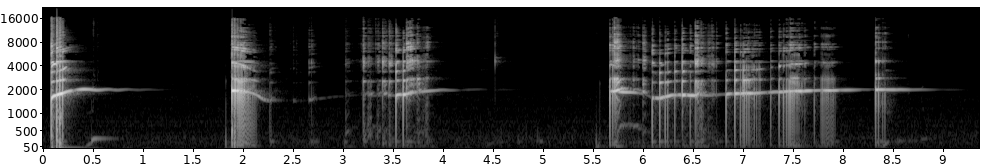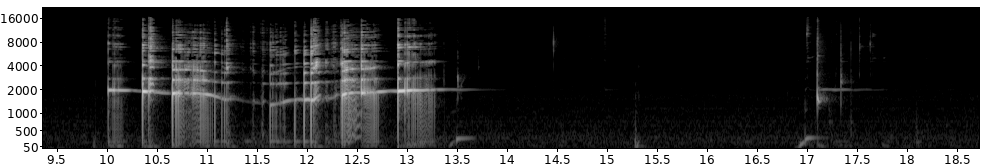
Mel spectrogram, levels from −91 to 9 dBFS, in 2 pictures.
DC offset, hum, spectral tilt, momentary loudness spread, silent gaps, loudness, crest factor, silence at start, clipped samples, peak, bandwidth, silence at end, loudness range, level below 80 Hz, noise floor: under 0.1%; none; 2.5 dB/octave; 25 LU; none; -17 LUFS; 22 dB; 0.1 s; under 0.1%; 0 dBFS; 16.5 kHz; 1.6 s; 6 LU; -62 dBFS; -75 dBFS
